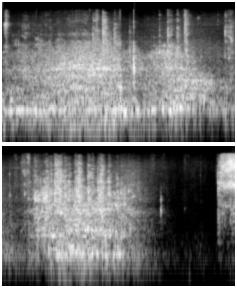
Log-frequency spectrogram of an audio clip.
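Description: Heavy blackboard panels slide along their rails with a long rumbling scrape.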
